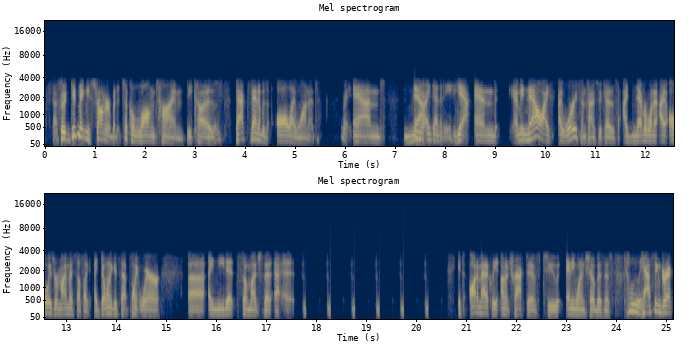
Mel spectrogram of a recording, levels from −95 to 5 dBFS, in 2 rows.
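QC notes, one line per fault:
Throughout: G.729 codec. The sound is confined to a telephone band of about 150 Hz to 3.5 kHz at 8 kbit/s. Speech is rebuilt from a vocal tract model, a pitch predictor and a few pulses per frame. The codec damage is plainly audible as a rough, synthetic texture.
17.79 to 20.63 s: stutter with silent gaps. A 227 ms fragment repeats six times, each followed by 262 ms of digital silence, so a burst returns every 489 ms. The likely cause is a stalled stream replaying its last fragment at each retry. The audio for that span is lost.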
